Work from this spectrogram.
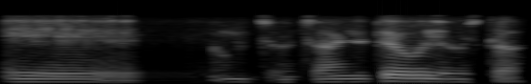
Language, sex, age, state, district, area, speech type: Nepali, male, 30-45, West Bengal, Darjeeling, rural, conversation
